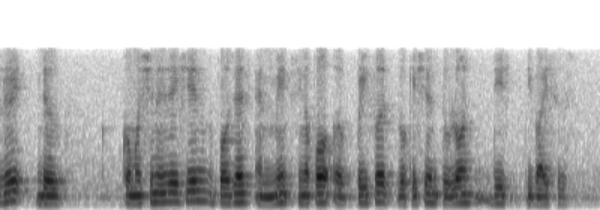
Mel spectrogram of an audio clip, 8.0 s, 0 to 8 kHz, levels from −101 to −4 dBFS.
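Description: No technical fault can be heard in this speech recording. It comes through a G.711 telephone path, and the sound is confined to the line band of roughly 150 Hz to 3.5 kHz.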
